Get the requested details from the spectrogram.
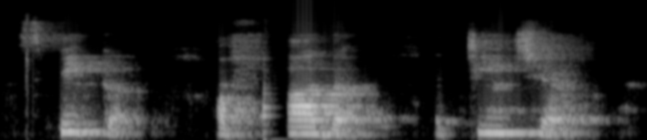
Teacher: So in that particular word, you do not actually pronounce the R. You don't articulate that R sound at the end of the word speaker. Instead, what you hear there is the schwa sound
